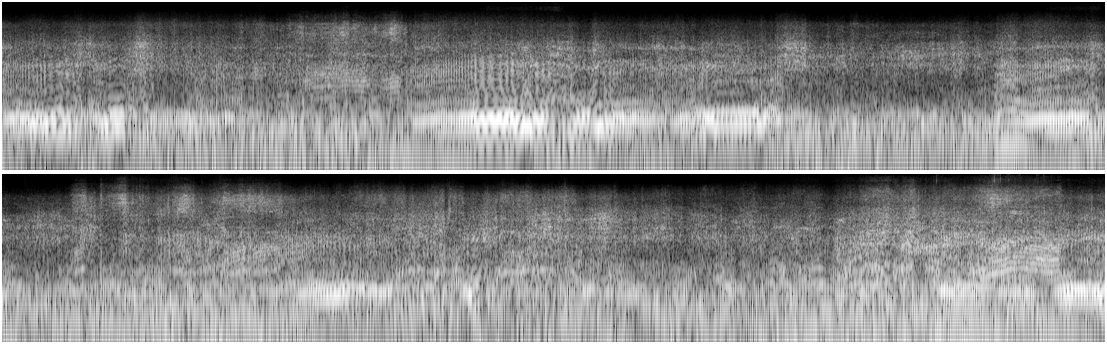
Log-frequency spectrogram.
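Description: Motocross bike engine heard from on the bike, revving up and dropping back over and over as the rider accelerates and backs off through a rutted sand track.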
